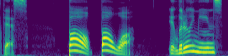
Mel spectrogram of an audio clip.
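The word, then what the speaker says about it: 抱: The pronunciation is very close, bao, and the logic is just beautiful.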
